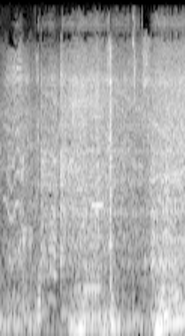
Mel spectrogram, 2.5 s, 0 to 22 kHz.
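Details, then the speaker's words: Drift car after heavy rain, restarted after stalling: rough uneven note catches and revs rise back to about 4,000 rpm; engine recovering. "RPMs are back. Oh, RPMs are back. Oh, back to 4K. Hey, that's progress."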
